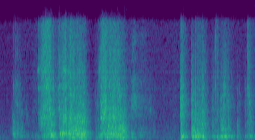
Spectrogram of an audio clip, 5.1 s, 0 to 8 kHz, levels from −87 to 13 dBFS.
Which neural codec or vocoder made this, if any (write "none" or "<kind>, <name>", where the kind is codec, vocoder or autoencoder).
codec, DAC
